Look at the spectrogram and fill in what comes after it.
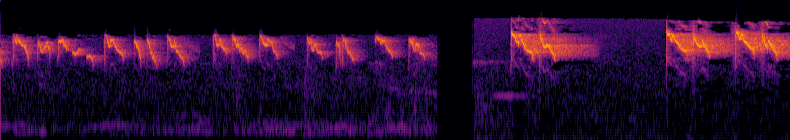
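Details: Contest-kept white-eye (pleci) giving a string of high, falling chirps, then a short pause before longer, sustained bright trilled phrases; a faint low hum underneath.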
